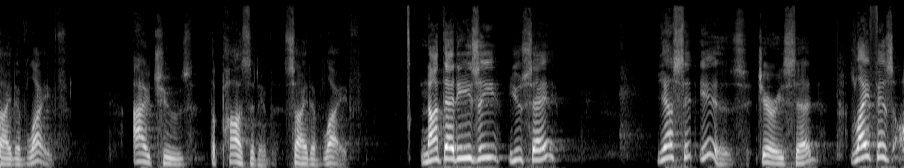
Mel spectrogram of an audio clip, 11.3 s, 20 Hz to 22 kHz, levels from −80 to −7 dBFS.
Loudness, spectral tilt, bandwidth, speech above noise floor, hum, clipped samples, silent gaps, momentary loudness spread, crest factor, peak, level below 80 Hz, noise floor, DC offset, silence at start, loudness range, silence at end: -22 LUFS; -5.5 dB/octave; 19 kHz; 50 dB; none; under 0.1%; none; 19 LU; 22 dB; -2 dBFS; -52 dBFS; -72 dBFS; under 0.1%; 0 s; 6 LU; 0 s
